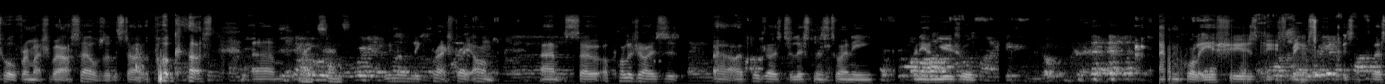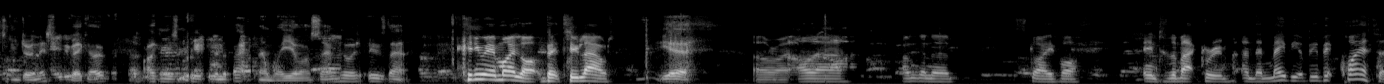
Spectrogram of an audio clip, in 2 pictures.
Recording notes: Oh dear, it’s the first ever Skype-call NXT generation podcast.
